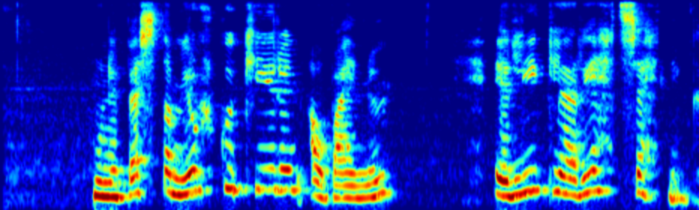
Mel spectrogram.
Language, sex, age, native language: Icelandic, female, 60-69, Icelandic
